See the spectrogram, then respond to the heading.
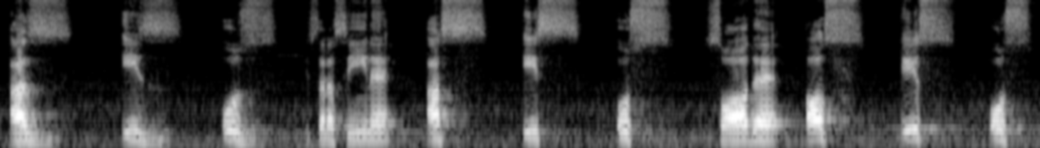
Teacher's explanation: इन तीनों का एक ही मखरज है। ज़ुबान की नोक सनाया सुफला, ये सामने के जो नीचे के दो दांत हैं, इनके किनारों से लगे ज़ुबान की नोक, तो ये तीनों हरूफ अदा होते हैं।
